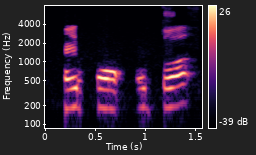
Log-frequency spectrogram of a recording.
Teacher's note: حطة تو منہ بھر کے پڑھنا ہے اور دوسری تا جو ہے وہ باریک پڑھنا ہے. حطة حطة نغفر لكم سپیڈ کو کم کرے اور پڑھے پھر صحیح ہو جائے گا، اور آہستہ آہستہ پریکٹس کرتے ہوئے سپیڈ بڑھاتے جائیے.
